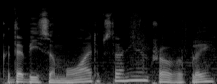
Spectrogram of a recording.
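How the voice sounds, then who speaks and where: A man's voice: lowish voice, sing-song, fast talker, dark tone, faint music behind. A man giving casual, rambling video game commentary as a let's play host, thinking aloud to himself.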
